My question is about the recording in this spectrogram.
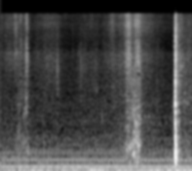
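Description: Clothing rustle and body movement as a man winds up to throw an apple, with a swishing sweep near the end as his arm swings back. A steady low hum runs underneath.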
